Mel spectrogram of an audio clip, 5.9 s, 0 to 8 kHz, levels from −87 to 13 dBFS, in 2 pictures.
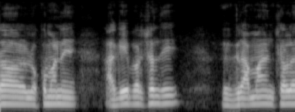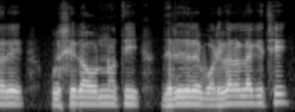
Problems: none marked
